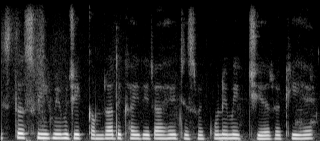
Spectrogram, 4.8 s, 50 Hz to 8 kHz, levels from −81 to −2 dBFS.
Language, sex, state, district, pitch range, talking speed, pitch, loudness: Hindi, female, Madhya Pradesh, Bhopal, 205-220 Hz, 210 wpm, 210 Hz, -16 LUFS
